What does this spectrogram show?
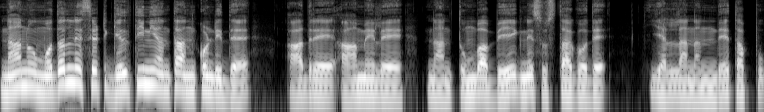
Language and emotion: Kannada, sad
